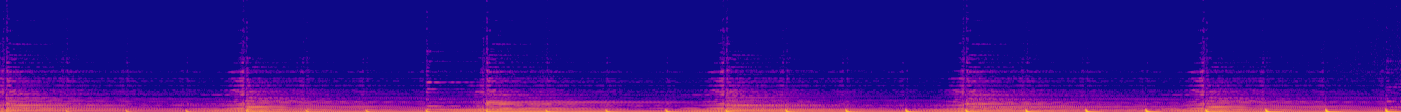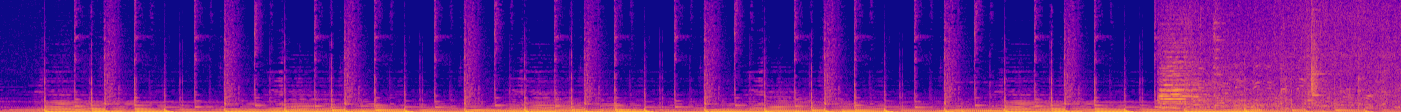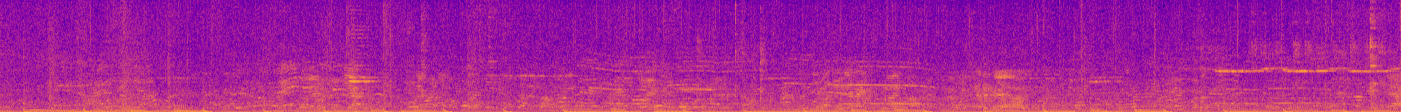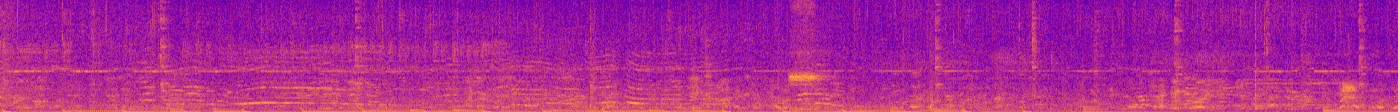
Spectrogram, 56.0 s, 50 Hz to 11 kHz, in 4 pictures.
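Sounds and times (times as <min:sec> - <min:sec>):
background music with bass line: 0:00.0 - 0:53.8
food sizzling on griddle: 0:25.6 - 0:56.0
voices: 0:25.6 - 0:56.0.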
